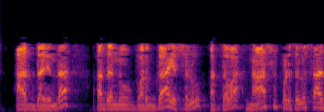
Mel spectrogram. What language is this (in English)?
Kannada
